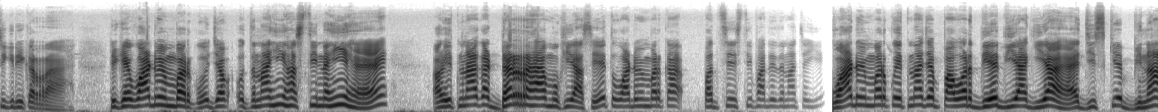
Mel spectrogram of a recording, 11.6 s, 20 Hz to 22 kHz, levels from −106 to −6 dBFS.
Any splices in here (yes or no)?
yes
